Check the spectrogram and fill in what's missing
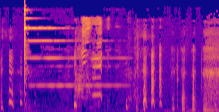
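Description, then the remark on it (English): A single bright ding of a small bell rings out clearly and hangs for over a second, while people talk and laugh around it. “ring the bell quick.”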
